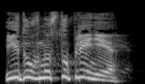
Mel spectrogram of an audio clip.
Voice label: attack, ru; dota2

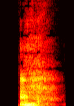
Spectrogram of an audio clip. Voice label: anger; Dota 2; phantom assassin

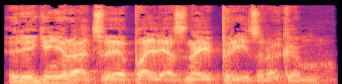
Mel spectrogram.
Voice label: regen, ru; Wraith

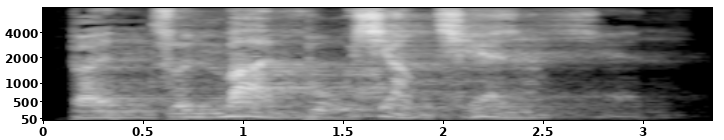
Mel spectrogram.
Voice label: move, zh; Dota 2

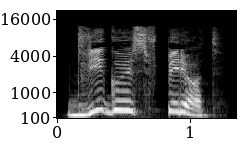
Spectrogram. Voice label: move, ru; dota2

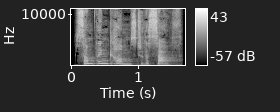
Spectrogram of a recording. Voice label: announcer generic alert

